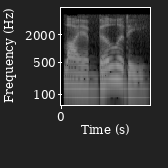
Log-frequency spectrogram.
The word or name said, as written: liability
